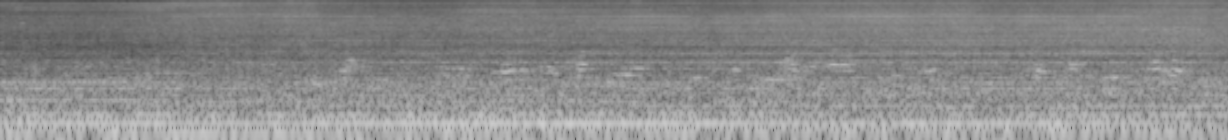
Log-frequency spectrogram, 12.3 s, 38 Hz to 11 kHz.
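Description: Steam locomotive 3526 standing with steam up, hissing steadily as it vents steam, over a steady low engine hum, with scattered voices of people on the platform.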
